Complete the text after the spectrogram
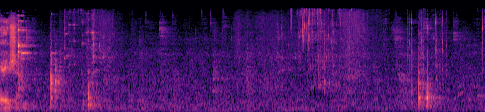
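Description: Glass bottles clink against each other.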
